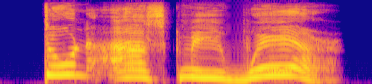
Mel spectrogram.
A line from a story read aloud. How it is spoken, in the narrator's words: she screamed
